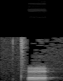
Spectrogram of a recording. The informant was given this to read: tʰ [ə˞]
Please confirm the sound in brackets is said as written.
yes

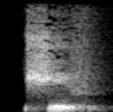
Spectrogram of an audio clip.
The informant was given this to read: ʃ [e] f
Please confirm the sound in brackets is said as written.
yes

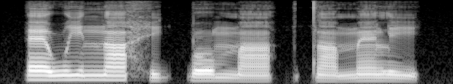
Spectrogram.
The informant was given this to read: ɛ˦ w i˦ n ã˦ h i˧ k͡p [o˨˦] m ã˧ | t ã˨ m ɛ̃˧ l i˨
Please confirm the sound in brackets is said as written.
no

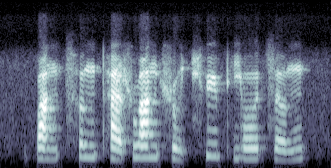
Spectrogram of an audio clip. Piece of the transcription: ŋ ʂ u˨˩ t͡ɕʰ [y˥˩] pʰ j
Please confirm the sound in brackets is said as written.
yes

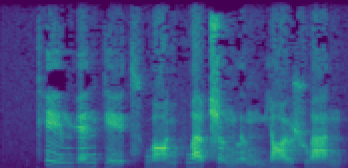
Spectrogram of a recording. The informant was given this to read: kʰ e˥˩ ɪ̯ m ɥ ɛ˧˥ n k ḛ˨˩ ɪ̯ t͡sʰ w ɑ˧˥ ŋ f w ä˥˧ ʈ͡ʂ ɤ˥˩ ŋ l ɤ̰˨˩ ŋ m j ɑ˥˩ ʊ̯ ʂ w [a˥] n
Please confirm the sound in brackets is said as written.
yes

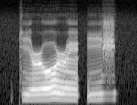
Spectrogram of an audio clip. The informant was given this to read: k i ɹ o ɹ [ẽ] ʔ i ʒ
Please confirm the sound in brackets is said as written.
yes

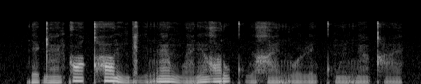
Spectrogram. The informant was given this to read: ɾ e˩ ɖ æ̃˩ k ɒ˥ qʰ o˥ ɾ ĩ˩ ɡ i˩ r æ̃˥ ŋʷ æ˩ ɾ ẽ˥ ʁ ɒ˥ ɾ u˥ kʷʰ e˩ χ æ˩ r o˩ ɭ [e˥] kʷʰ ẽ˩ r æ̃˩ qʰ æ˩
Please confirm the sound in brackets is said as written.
no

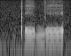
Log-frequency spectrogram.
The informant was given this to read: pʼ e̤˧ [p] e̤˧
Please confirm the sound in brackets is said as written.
no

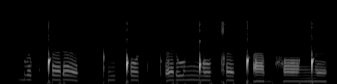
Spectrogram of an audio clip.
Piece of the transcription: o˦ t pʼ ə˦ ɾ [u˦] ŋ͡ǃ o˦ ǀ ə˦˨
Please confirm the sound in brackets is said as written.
yes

